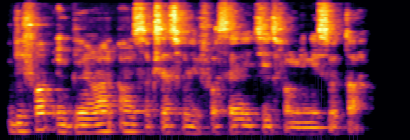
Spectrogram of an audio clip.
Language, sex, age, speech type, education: Nigerian Pidgin, male, 15-29, spontaneous, tertiary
